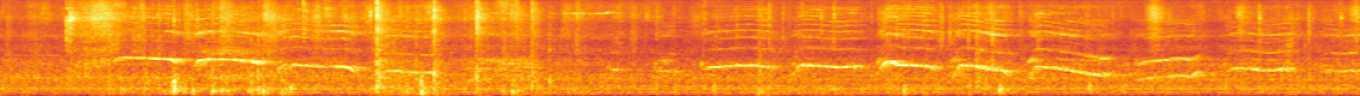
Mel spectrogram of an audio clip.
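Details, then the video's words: Miniature Dachshund puppy crying indoors: a long series of thin, high whimpers and squeaky whines, many falling or arching in pitch, repeated almost continuously, with occasional thumps and handling noises and a faint steady hum. "ミニチュアダックスフンドの赤ちゃん 犬の鳴き声"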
